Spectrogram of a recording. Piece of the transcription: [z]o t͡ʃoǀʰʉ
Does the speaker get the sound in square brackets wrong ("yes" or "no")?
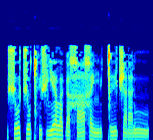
yes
